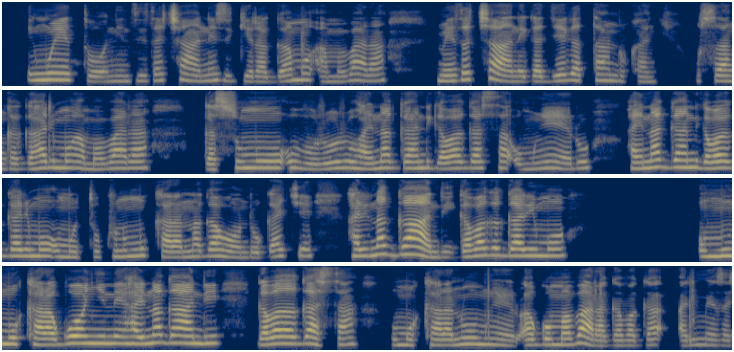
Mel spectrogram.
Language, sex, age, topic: Kinyarwanda, female, 18-24, finance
